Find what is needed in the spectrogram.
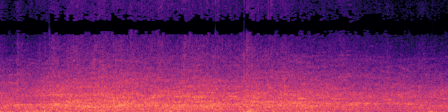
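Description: Football stadium crowd: many spectators' voices at once in a steady murmur of chatter and shouting.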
